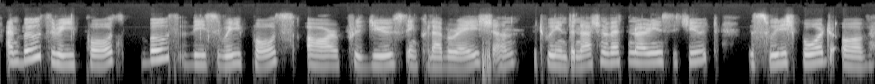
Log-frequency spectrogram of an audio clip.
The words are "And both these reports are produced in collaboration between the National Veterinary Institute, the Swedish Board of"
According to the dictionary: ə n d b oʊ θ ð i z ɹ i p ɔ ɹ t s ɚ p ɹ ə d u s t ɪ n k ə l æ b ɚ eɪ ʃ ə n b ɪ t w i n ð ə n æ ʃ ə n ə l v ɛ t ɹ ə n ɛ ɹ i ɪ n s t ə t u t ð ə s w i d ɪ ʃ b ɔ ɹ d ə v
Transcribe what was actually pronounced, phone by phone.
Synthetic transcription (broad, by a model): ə n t b oʊ θ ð i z ɹ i p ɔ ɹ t s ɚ p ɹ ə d u s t ɪ n k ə l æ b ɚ eɪ ʃ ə n b ɪ t w i n ð ə n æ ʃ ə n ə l v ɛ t ə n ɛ ɹ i ɪ n s t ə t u t ð ə s w i d ɪ ʃ b ɔ ɹ d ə v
